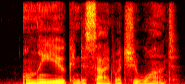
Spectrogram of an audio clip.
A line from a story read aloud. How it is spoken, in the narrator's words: said gravely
